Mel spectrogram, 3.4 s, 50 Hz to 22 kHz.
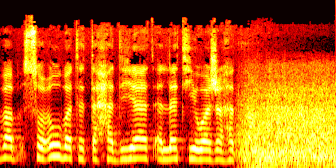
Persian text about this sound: آغاز وضعیت کنونی انفجار بزرگ انبار حاوی 2750 تن نیترات آمونیوم در بندر بیروت بود. انفجاری که نیمی از پایتخت را ویران کرد و بیش از 300 هزار نفر را بی خانمان.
